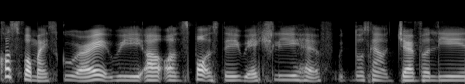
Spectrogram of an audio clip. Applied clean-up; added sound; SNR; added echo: none; none; none; none.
